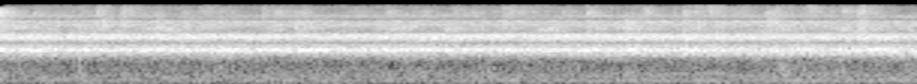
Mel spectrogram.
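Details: Nighttime cricket chorus, a constant high-pitched ringing made of stacked steady tones, unvarying in loudness, over a faint low murmur.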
